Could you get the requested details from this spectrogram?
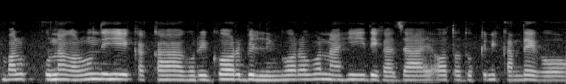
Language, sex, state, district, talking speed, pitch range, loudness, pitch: Chakma, female, Tripura, Dhalai, 200 wpm, 205-230 Hz, -16 LUFS, 215 Hz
